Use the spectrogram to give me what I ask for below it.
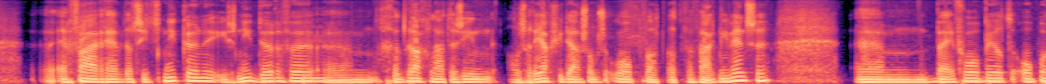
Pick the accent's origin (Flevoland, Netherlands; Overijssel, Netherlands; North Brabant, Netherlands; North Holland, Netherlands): Overijssel, Netherlands; Wierden; born there; also born or lived in Tubbergen / Rijssen / Hengelo / Kampen; now in Nijverdal, Netherlands; ik ben geboren in Wierden, verhuisd naar Tubbergen, Rijssen, Hengelo, Kampen. En nu woon ik in Nijverdal.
